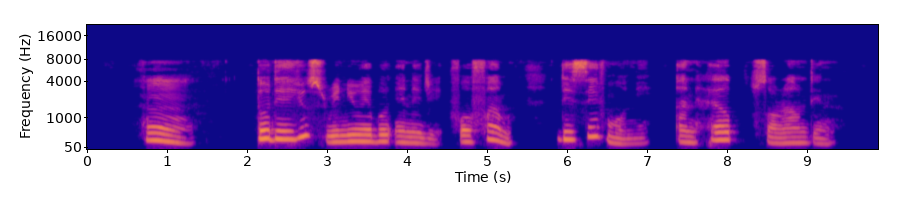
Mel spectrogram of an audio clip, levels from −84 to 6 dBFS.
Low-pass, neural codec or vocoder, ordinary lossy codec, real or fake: none; none; none; real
